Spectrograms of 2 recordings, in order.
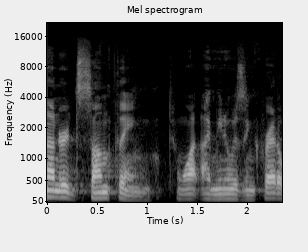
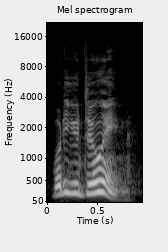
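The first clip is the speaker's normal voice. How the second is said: dad's challenge; 10 semitones higher than usual. Retold or imitated. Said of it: "he goes".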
